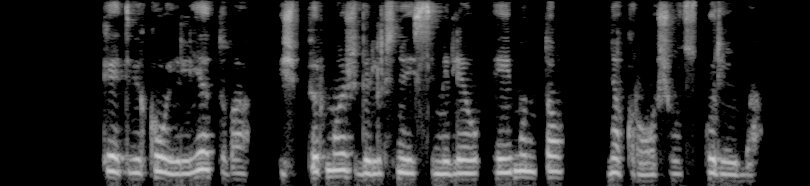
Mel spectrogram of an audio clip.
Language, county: Lithuanian, Šiauliai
